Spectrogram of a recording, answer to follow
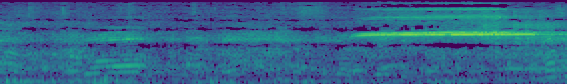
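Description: Referee's whistle blown once, a steady high tone lasting about a second and a half near the end, signalling that the penalty kick may be taken. Faint voices are heard before it.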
